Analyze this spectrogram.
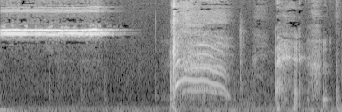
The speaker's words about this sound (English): Load a whistle, we got one, right? Yes, sir. All right, let's do that.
